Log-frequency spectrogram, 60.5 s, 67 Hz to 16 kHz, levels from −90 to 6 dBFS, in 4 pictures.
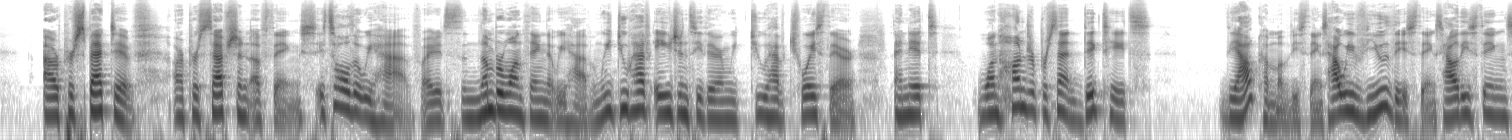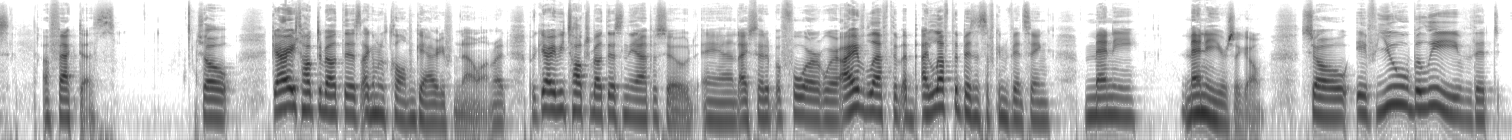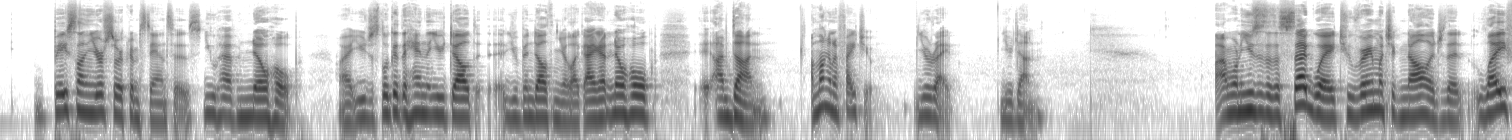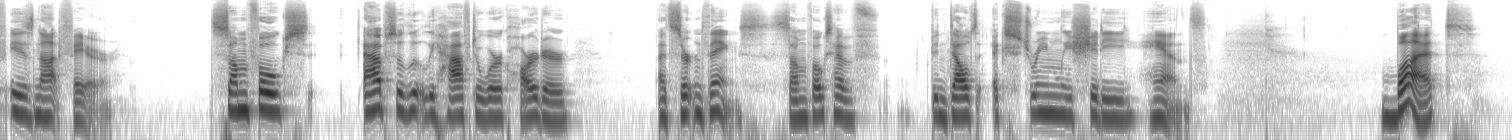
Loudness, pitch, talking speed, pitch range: -23 LUFS, 175 Hz, 170 wpm, 160-195 Hz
